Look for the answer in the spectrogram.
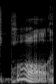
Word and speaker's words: Paul: Well, but my last name is Paul, and people find a way to screw that up, so I can only imagine.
